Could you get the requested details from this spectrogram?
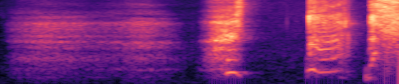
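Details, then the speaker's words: Adult sneezing fit starting at bedtime just before turning off the lights: a quick series of three sharp, explosive sneezes after a short inhaled buildup. "as i thought just before bed i would start sneezing again uh i'd nearly nearly finished putting everything away i was just about to turn the lights off to go to bed started sneezing"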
